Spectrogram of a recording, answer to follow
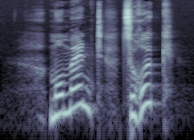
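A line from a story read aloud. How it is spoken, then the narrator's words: Father's sudden shout. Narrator (German): schrie Balbis Vater da plötzlich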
